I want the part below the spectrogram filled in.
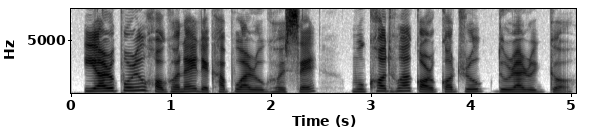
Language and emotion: Assamese, neutral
